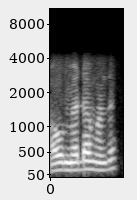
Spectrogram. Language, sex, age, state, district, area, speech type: Gujarati, male, 30-45, Gujarat, Morbi, rural, conversation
